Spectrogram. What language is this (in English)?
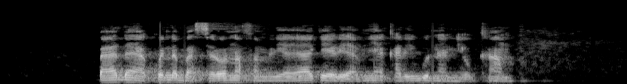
Swahili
